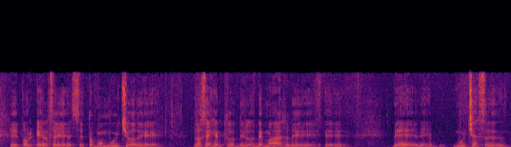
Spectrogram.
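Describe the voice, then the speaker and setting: A man speaks with a dark, mellow tone and vocal fry. His intonation is fairly even. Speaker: grandfather of a singer, interviewee. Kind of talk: interview answer. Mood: warm, smiling. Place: studio. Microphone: lapel.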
